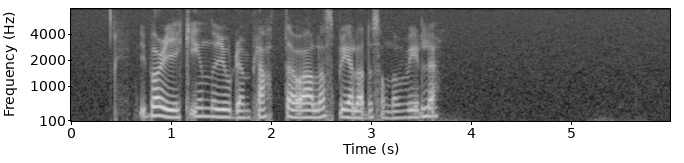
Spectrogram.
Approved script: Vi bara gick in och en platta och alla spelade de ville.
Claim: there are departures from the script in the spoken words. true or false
true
